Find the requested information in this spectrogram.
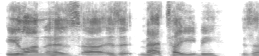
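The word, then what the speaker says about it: Taibbi: Elon has is it Matt taibi is that how you pronounce it yes yes you nailed it he's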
